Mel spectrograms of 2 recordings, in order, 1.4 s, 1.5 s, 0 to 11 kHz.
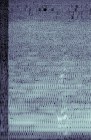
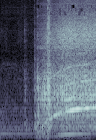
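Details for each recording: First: Hoover Dustette 100/2614 enclosed motor run briefly with a spare armature: snaps up to speed with a harsh, rough, buzzy whine; the armature is faulty and risks burning out the field if run longer. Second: Hoover Dustette 100/2614 motor, run out of the machine and hand-held after overhaul with the good armature: spins up quickly to a steady, even whine with no rattle or scraping; smooth motor.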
